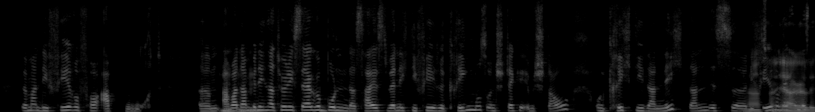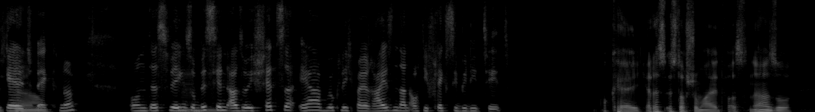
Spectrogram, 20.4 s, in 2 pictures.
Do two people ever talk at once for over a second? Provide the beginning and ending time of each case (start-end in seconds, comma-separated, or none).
9.2-10.7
